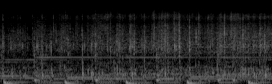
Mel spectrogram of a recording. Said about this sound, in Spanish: Se encontraban en un camino cubierto por árboles y flores de todo tipo, hasta que los pasos de caballos y conversaciones de voces masculinas interrumpieron la tranquilidad.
